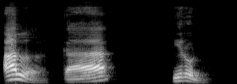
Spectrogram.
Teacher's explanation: Tandanya alif lam qamariyah ini lamnya itu berbaris mati atau berbaris sukun sehingga dibaca dengan jelas huruf lamnya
